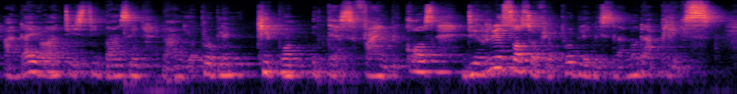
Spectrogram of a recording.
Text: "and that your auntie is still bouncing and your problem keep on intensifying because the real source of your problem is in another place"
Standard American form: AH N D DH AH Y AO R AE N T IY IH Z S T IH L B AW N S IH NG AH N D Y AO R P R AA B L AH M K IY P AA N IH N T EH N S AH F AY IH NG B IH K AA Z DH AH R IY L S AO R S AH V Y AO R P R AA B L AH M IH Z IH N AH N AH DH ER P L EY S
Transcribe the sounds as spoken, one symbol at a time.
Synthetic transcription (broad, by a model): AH N D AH Y AO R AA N T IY S T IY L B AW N S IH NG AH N Y AO P R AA B L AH M K IY P AA N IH N T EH N S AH F AY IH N B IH K AA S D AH R IY L S AO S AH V Y AO P R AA B L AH M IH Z IH N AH N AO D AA P L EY S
